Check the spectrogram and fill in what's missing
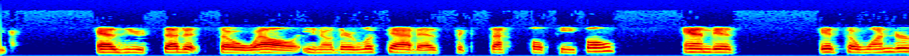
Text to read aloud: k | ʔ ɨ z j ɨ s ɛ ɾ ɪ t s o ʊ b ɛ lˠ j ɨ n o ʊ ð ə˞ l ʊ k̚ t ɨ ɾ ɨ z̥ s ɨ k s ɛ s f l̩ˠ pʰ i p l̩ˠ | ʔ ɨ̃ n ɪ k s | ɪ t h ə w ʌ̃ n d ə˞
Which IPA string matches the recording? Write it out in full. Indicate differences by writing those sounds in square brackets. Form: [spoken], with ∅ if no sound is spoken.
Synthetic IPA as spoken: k | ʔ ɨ z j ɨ s ɛ ɾ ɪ t s o ʊ [w] ɛ lˠ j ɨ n o ʊ ð ə˞ l ʊ k̚ t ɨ ɾ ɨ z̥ s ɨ k s ɛ s f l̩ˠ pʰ i p l̩ˠ | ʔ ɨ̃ n ɪ [t] s | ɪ t [s] ə w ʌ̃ n d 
